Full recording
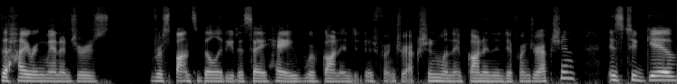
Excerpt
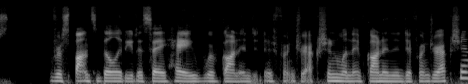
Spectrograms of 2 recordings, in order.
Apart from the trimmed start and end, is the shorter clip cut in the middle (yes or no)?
no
